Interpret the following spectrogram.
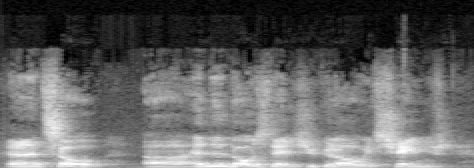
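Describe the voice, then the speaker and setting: Older male storyteller in an interview, animated and fond of voicing quotes, mic set well back in an echoey room. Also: medium pitch, measured pace. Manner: animated storyteller who acts out quoted speech, with frequent "uh" fillers. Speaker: psychic interviewee. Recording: roomy sound from a distant mic.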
